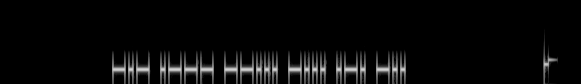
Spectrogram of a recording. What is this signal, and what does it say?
Morse code, heard as a keyed tone, about 30 wpm, 700 Hz. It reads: KJ7BRD
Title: USA Call Signs 30wpm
